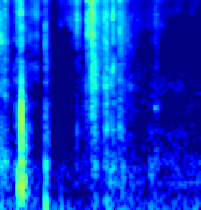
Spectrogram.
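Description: Faint handling of hockey cards: a few soft clicks and rustles as the cards are moved and flipped through the hands, with near silence between them.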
